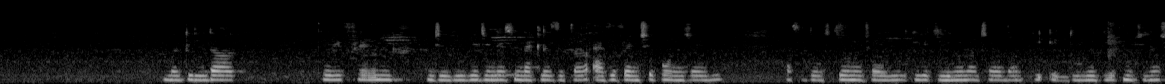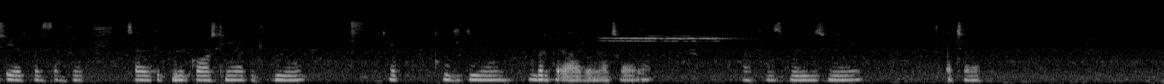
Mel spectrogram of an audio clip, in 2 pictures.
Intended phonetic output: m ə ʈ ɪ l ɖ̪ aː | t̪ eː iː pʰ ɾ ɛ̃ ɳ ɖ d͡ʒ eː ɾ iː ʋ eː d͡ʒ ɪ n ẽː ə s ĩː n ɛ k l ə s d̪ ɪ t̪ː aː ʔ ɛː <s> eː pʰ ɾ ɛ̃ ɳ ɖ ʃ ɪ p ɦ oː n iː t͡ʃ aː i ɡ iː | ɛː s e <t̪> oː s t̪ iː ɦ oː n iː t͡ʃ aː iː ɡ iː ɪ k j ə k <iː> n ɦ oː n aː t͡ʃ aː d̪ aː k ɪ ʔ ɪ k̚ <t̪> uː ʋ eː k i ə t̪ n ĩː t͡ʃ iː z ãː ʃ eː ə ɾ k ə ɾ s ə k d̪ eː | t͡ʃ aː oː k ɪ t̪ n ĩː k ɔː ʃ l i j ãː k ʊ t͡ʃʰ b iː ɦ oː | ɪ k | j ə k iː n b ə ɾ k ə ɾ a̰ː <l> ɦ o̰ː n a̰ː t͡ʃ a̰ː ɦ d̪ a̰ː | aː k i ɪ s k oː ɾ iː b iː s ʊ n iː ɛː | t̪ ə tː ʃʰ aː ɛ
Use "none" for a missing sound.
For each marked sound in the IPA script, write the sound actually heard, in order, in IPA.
s, d̪, iː, d̪, ɾ

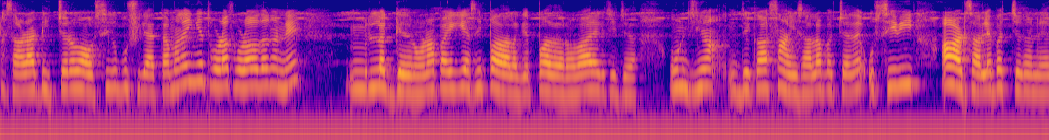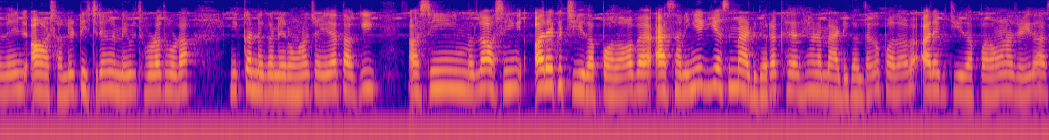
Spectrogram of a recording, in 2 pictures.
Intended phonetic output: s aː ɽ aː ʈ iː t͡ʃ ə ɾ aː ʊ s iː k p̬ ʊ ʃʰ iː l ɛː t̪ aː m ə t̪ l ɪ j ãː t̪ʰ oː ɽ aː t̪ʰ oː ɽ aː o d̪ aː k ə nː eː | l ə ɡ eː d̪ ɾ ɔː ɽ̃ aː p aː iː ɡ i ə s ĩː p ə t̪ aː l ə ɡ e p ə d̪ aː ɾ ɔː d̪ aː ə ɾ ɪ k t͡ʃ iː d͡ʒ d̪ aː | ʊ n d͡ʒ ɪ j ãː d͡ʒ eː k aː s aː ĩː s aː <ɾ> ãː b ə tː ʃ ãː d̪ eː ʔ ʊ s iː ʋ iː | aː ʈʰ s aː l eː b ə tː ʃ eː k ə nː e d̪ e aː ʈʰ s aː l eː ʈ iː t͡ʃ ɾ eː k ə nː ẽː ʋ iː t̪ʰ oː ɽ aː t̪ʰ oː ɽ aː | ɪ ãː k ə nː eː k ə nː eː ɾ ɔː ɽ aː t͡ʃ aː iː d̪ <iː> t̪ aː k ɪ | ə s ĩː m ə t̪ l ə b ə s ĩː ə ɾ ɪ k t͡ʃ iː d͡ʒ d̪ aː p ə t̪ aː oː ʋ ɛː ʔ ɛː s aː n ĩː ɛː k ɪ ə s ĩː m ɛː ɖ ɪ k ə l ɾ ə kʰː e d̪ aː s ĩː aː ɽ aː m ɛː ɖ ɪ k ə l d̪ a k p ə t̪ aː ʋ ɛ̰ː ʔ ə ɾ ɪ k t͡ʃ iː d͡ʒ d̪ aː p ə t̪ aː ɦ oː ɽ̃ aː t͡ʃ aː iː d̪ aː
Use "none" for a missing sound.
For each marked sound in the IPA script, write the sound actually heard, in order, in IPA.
l, aː

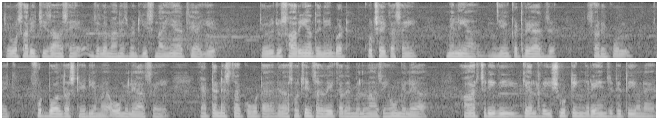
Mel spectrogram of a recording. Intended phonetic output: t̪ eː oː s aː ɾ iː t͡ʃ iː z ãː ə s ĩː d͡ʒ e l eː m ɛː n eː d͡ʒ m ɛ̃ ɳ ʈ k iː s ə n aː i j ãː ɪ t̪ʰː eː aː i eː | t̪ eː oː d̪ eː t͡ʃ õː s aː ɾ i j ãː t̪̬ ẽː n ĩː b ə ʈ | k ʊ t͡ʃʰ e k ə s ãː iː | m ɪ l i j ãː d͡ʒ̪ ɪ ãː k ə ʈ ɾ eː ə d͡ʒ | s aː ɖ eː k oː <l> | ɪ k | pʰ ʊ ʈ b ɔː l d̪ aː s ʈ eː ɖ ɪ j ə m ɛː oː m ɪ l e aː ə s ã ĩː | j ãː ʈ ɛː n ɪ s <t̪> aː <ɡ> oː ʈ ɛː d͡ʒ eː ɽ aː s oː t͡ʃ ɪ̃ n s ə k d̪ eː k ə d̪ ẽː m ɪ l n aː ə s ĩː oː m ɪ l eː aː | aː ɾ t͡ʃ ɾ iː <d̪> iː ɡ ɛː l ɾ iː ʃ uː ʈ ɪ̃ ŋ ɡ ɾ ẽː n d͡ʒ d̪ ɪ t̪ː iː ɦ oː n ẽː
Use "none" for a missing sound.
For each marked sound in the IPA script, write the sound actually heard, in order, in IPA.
l, d̪, k, d̪

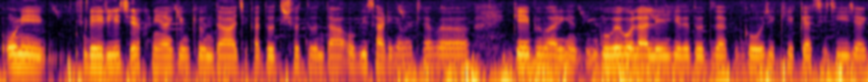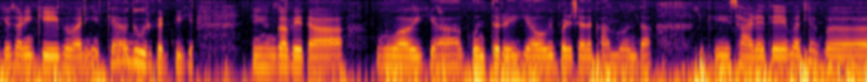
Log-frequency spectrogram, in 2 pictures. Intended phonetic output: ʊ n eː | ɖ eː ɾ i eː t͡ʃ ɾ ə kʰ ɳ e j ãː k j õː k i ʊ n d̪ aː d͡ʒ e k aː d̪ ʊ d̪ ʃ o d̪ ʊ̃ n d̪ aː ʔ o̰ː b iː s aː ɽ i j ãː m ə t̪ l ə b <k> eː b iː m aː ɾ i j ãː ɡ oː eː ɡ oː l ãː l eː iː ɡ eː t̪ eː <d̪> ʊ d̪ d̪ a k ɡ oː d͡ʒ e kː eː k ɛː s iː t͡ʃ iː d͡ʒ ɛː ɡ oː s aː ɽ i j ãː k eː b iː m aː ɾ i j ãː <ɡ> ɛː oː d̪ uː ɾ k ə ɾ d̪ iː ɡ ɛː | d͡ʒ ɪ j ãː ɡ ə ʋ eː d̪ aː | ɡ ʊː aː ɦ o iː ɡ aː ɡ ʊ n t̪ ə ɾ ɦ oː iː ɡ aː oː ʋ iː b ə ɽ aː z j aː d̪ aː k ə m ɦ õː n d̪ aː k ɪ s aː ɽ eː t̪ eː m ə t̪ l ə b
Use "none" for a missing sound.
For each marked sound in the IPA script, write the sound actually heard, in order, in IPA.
k, d̪, k

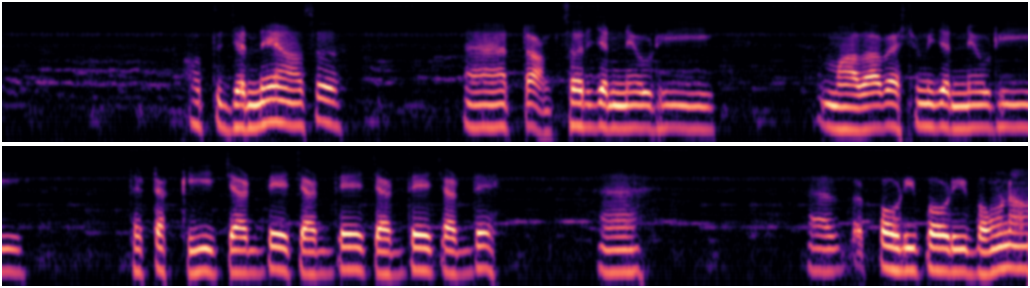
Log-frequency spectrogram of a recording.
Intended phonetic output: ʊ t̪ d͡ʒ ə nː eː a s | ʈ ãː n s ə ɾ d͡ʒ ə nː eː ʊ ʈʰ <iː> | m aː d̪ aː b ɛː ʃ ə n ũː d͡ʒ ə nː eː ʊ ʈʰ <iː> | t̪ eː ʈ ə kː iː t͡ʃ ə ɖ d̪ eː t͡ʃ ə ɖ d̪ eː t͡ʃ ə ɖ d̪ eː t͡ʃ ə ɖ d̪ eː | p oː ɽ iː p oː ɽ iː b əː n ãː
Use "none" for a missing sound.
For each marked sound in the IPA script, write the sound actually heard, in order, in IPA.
iː, iː

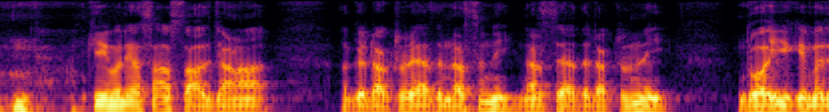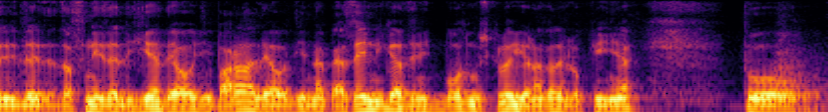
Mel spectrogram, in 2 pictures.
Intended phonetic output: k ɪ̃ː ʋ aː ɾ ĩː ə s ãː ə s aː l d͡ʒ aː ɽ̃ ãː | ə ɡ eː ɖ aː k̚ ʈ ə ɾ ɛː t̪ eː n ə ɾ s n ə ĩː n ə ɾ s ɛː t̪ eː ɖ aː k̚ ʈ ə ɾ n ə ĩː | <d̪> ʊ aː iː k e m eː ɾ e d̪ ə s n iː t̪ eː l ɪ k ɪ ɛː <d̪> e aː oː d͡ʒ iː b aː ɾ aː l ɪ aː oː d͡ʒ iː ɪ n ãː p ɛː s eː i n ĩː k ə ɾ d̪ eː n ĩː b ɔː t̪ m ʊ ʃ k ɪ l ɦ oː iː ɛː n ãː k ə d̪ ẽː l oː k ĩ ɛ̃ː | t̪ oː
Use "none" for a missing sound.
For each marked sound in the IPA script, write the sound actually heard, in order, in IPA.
d̪, d̪

